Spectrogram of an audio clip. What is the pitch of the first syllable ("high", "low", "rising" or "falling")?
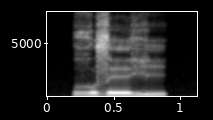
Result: low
